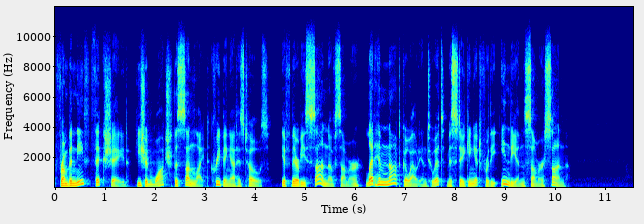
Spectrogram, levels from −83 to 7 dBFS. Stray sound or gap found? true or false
false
